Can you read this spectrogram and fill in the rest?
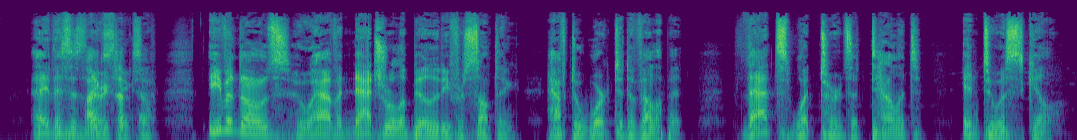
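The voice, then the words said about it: Imitates another person's voice. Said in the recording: “that a good impression ... That's pretty good.”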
